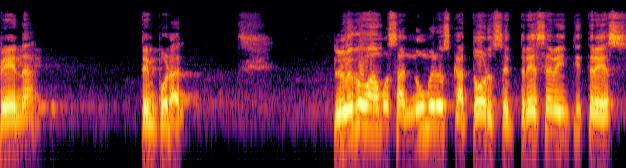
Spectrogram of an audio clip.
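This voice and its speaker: Pausing long and often, a man speaks at a very slow pace in a high voice with very even loudness and ordinary pitch variation. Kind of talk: catechesis lecture.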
